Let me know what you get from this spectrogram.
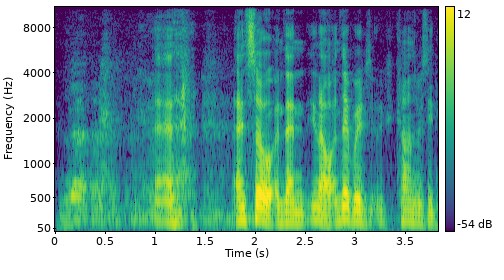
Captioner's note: chuckles; man in audience laughing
